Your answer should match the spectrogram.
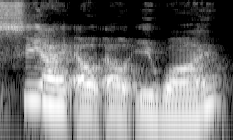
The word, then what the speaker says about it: Cilley: Is it Silly, Kylie, Killy? It's Cilley.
